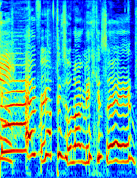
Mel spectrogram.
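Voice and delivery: high tearful voice; mock crying. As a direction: sob out the longing theatrically.

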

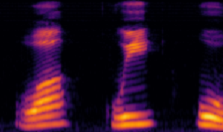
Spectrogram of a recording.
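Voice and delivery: ওয়া, উই, উ one by one with pauses; model for repeating. Shown as a demonstration. Teacher inviting students to recite along, separated syllables. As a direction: sound each syllable separately for others to follow. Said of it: "আমার সাথে সাথে উচ্চারণ করুন".

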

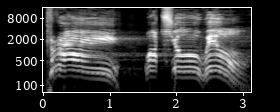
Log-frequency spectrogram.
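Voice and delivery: high, slow, booming devil's greeting; a mocking devil at hell's gate; Satan's voice. A narrator's reading. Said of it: "till Satan came".

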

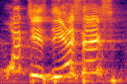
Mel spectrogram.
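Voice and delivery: high, loud protesting outburst; angry preaching. Real, not acted. Preacher protesting delayed blessings to God, angry outburst. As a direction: cry out in loud complaint to God. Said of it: "do you know why I'm angry".

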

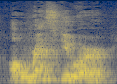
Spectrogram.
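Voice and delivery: high, loud resolve; cried out. A narrator's reading. Peter leaping at his weapons, crying out. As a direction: cry it as a rallying vow. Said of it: "he cried".

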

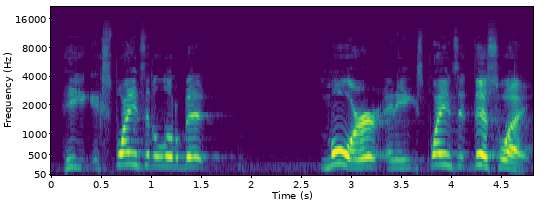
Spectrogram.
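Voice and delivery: usual speaking voice

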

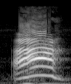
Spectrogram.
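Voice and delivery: a sudden loud startled cry; startled yelp. Real, not acted. Streamer startled by the game's sudden start, yelping loudly. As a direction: jump and yelp as the game springs on you.

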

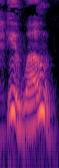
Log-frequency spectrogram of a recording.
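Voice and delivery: loud angry snap; snapped. A narrator's reading. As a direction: bite the words off in a fight.

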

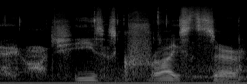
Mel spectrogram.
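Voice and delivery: drawn-out breathy whisper of disbelief; slow awed whisper. Real, not acted. Player gasps at the damage he did, slow hushed whisper. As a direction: whisper it slowly, stunned. Reacting to his huge hit.

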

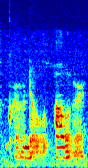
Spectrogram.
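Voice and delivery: plain reading voice

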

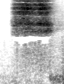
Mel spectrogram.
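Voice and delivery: a loud hushing shh. Pretend. Storyteller hushing children so the sleeping tiger stays asleep. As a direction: shush them so the tiger sleeps.

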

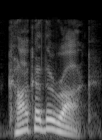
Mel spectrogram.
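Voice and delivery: usual speaking voice

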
